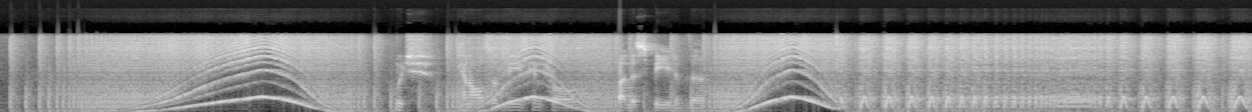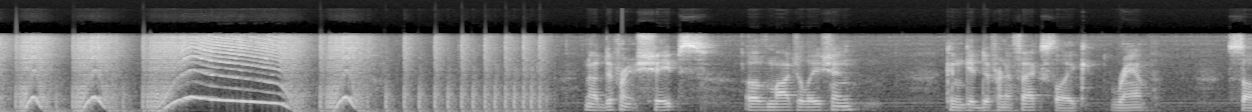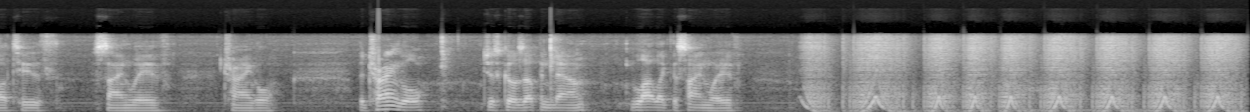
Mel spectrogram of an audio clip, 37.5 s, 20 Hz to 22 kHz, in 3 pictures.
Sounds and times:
Synthesizer: 0.0s - 18.1s
Speech: 4.0s - 7.2s, 18.4s - 21.3s, 22.0s - 24.2s, 24.8s - 27.9s, 28.6s - 32.5s.

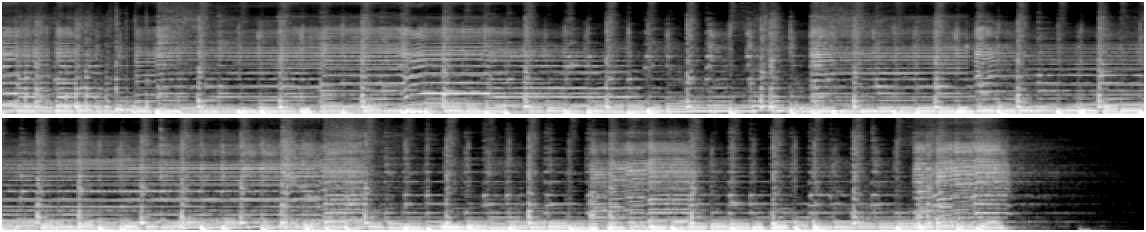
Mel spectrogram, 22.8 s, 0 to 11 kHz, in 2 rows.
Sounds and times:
Music: 0.0s - 22.8s.

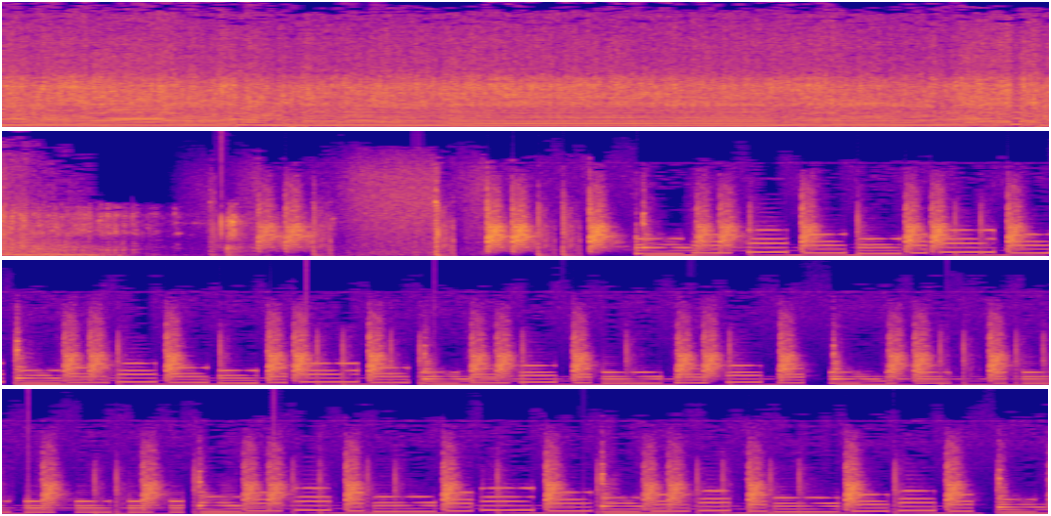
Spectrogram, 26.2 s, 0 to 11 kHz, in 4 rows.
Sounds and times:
Music: 8.0s - 26.1s.

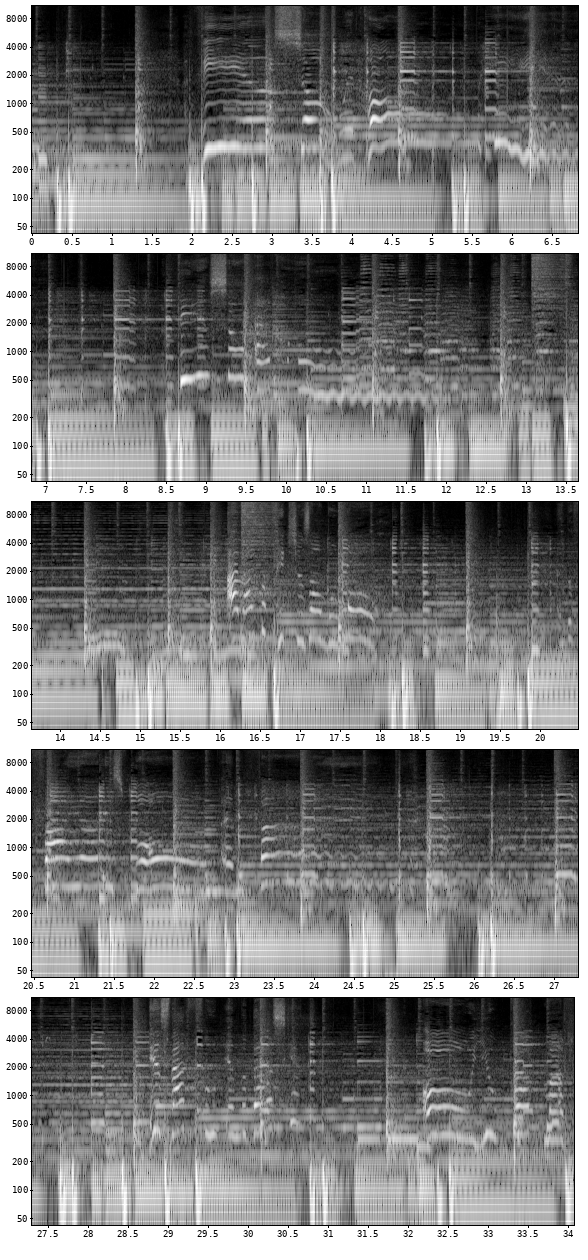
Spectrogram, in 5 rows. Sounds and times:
Soul music: 0.0s - 34.0s.

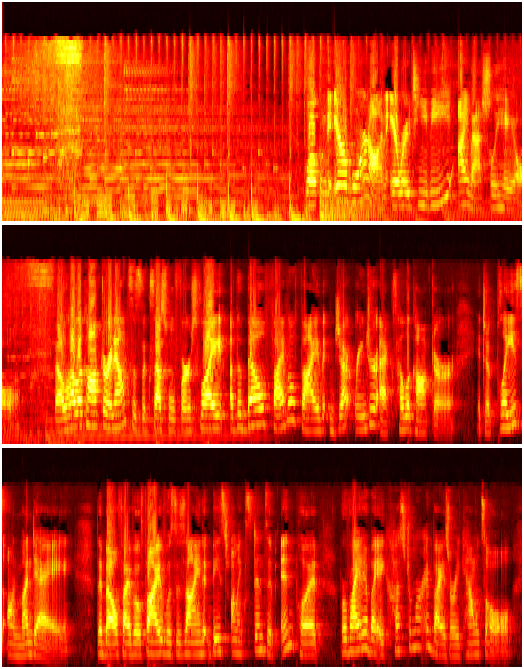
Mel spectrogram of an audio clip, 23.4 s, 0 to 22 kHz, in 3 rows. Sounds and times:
Speech: 4.6s - 8.0s, 8.6s - 23.2s.

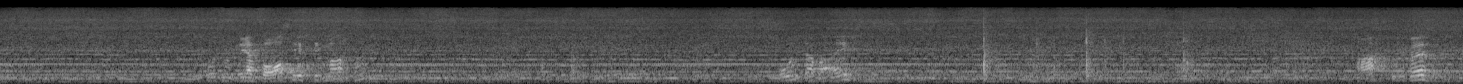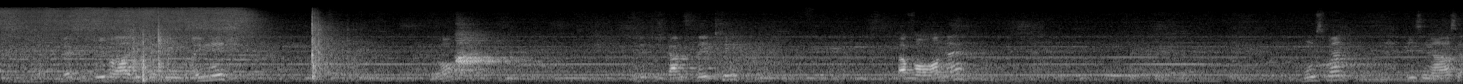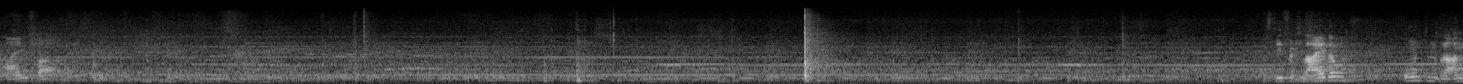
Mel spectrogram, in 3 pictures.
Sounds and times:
Speech: 2.0s - 3.7s, 7.8s - 8.6s, 15.2s - 17.0s, 42.0s - 43.8s.

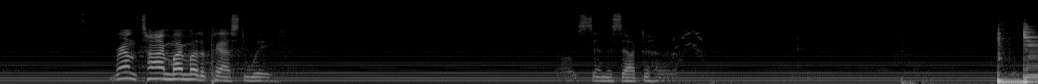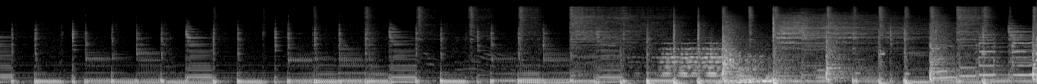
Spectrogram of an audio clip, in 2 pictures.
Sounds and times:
Bass drum: 10.8s - 20.4s
Drum kit: 11.5s - 20.7s.

